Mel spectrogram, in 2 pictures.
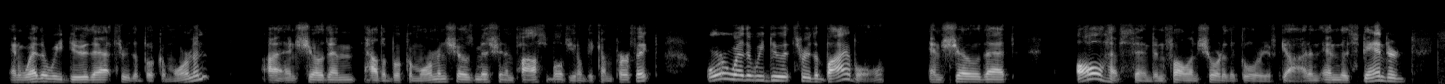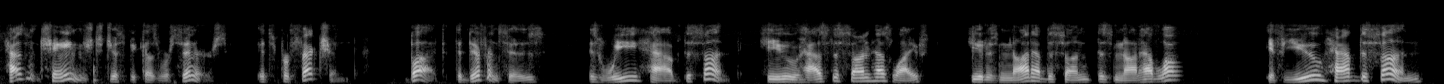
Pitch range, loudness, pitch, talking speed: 110-165 Hz, -24 LUFS, 125 Hz, 195 wpm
